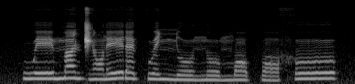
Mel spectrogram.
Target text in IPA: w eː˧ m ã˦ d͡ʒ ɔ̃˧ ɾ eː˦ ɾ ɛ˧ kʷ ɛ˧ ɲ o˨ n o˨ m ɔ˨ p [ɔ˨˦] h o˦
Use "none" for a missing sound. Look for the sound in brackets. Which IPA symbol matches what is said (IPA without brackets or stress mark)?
ɔ˨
